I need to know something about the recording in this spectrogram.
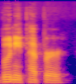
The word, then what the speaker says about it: Boony Pepper: Side note, Boony Pepper, it's pronounced Boony Pepper for anybody who doesn't know what to do with that string of characters.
